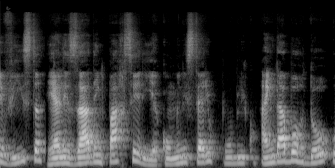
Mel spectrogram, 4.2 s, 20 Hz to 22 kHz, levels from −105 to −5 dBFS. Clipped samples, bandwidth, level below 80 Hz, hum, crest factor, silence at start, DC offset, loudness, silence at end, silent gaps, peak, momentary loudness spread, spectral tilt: under 0.1%; 16 kHz; -84 dBFS; none; 20 dB; 0 s; under 0.1%; -34 LUFS; 0 s; none; -14 dBFS; 11 LU; -5 dB/octave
